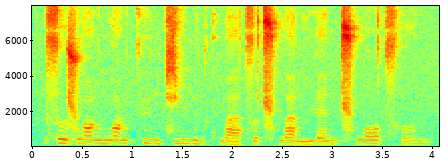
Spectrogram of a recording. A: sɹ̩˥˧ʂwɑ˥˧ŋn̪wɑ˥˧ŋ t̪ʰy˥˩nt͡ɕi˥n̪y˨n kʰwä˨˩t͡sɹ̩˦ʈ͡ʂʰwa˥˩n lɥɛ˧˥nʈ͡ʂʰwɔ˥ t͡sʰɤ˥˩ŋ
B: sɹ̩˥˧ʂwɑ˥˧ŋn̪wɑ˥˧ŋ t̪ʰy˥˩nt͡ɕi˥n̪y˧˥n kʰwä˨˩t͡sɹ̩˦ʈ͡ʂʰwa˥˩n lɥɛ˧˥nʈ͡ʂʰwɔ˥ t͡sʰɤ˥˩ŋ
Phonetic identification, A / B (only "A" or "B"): A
